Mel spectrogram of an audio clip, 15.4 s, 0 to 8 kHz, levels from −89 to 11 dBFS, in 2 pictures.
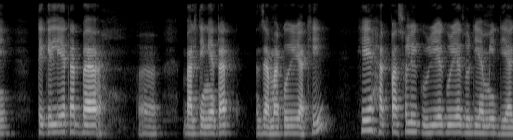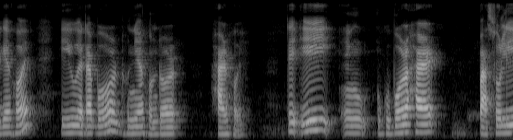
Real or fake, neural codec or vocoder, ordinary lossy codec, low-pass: real; none; none; 7.2 kHz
